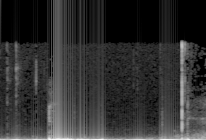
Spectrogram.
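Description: Computer mouse clicks: two short, soft clicks about two seconds apart, heard alone over a faint low rumble.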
